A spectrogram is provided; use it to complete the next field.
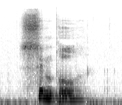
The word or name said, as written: simple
